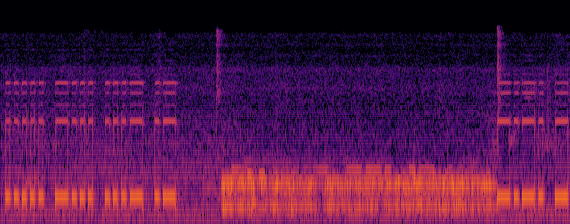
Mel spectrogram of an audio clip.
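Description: A ham radio at a club Field Day station automatically sends CQ calls as clipped, repeating tone bursts in a steady rhythm, broken by a few seconds of a continuous buzzing tone before the beeping resumes.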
